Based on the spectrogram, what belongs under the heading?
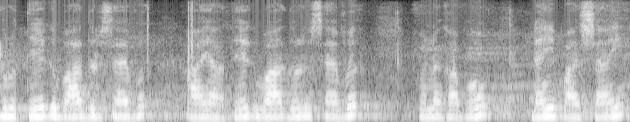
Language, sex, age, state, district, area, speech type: Sindhi, male, 30-45, Gujarat, Junagadh, urban, spontaneous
